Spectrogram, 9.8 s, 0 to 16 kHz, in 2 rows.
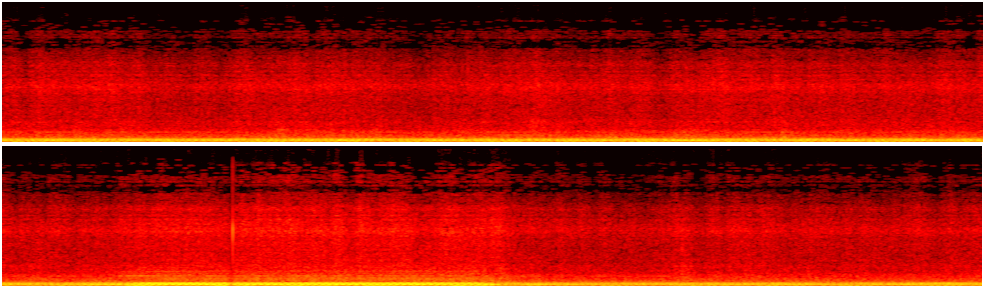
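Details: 5-year-old Electrolux EIED55H dryer makes a loud buzzing noise and vibration every 45 to 60 seconds: an even hum jumps to a louder, harsh buzz for about two seconds, then settles. Caused by the blower assembly (134690800); replacing it fixed it.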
